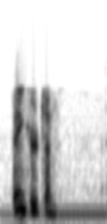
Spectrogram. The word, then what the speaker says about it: Pinkerton: Pinkerton. – Spell it. – P-I-N-K-E-R-T-O-N.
